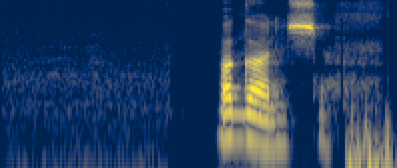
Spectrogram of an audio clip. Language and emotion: Russian, neutral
